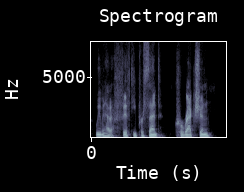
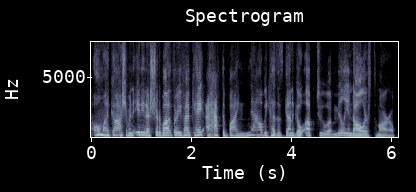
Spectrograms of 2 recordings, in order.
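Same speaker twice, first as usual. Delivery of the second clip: panicked FOMO buyer; 6 semitones higher than usual. Retold or imitated. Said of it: "the lizard brain comes back on".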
